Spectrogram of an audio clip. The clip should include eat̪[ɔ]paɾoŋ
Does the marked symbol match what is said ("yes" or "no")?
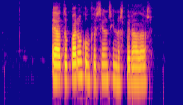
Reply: no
